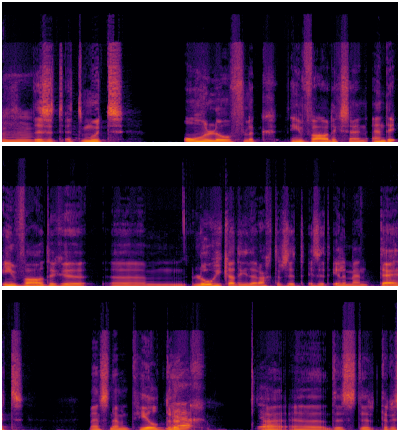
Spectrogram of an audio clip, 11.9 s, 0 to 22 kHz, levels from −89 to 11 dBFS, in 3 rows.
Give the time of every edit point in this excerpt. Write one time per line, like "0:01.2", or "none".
0:02.8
